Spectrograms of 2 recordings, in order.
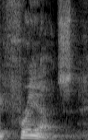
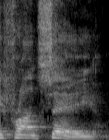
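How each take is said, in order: First: France with a flat American A; American pronunciation. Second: Francais as fron-say; avoided foreign pronunciation. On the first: Telling viewers his choice, plain American France. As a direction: say France as franss, one syllable. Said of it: "I'm gonna say". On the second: Naming what he won't say, Francais as fron-say. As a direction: say Francais with an ah, ending in say. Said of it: "I won't say". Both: Shown as a demonstration.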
